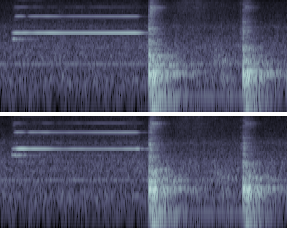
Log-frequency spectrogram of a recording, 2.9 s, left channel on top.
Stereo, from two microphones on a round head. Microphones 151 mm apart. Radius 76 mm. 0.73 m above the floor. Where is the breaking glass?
No breaking glass in this recording.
